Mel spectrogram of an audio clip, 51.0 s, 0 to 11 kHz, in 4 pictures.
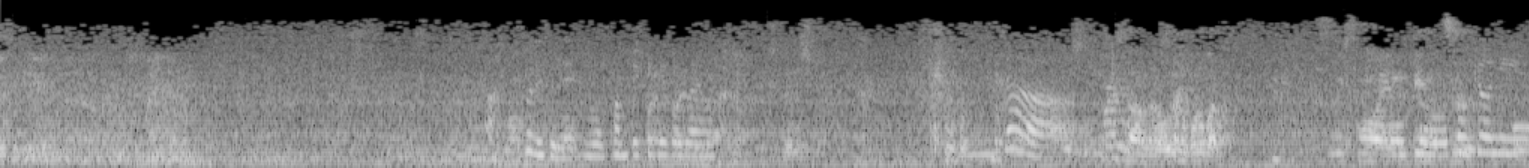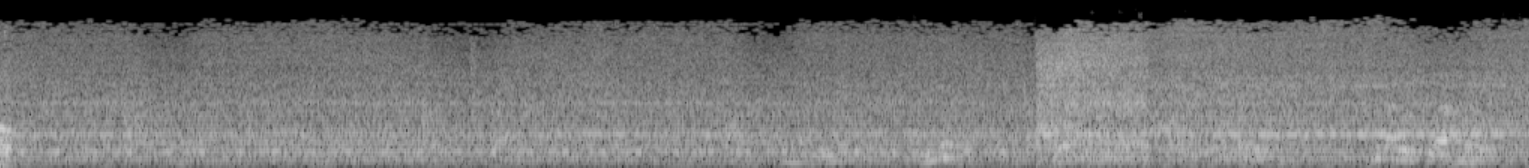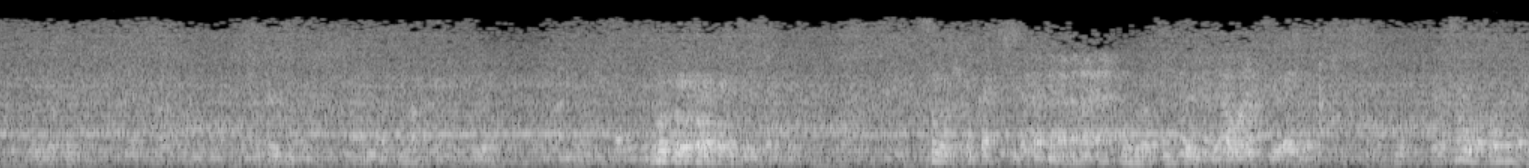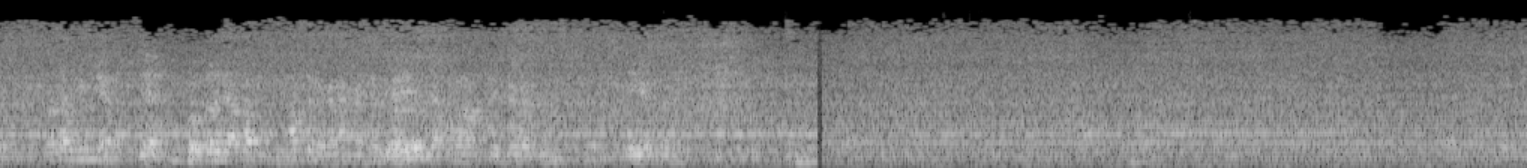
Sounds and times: Printer: 0:00.0 - 0:50.9
Speech: 0:24.2 - 0:32.2, 0:34.8 - 0:44.1.

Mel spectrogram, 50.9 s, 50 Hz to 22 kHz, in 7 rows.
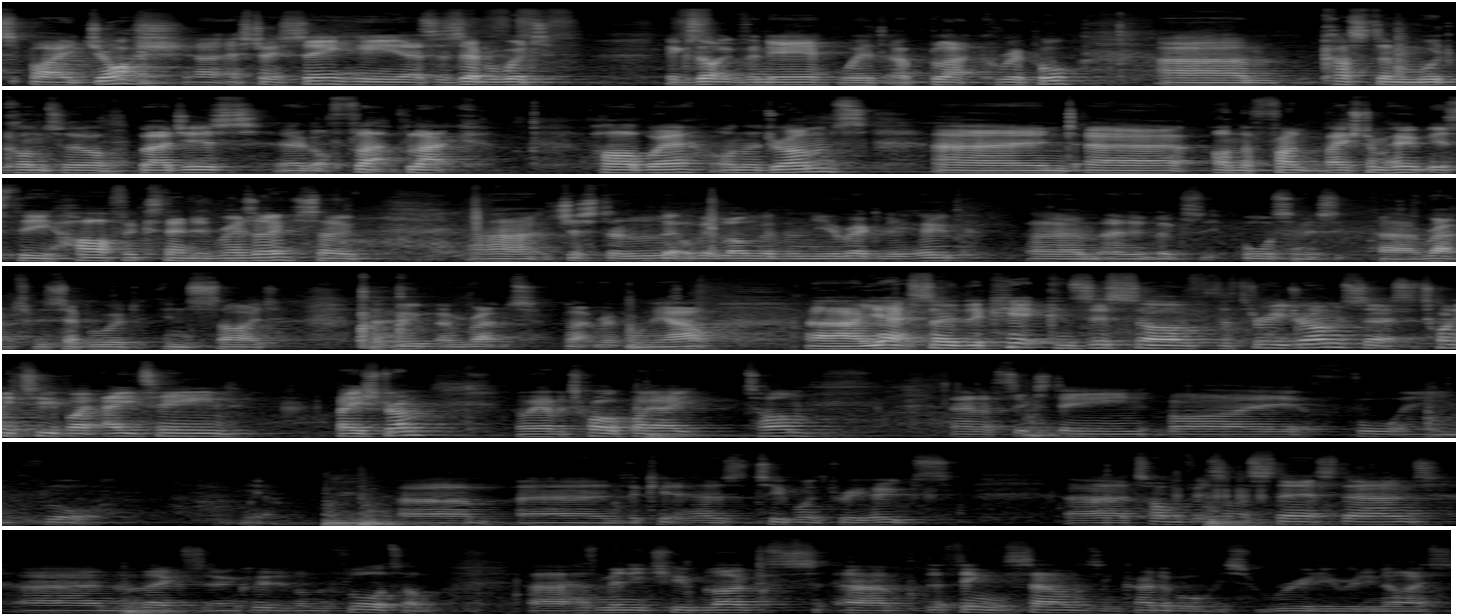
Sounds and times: Speech: 0:00.0 - 0:33.2, 0:33.8 - 0:50.8.

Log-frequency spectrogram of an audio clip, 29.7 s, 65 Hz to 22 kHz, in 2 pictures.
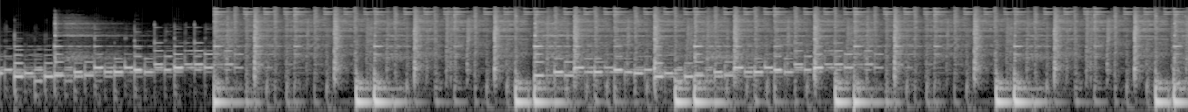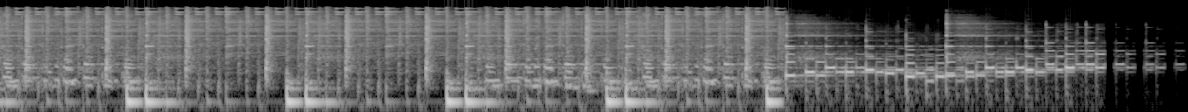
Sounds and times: Music: 0:00.0 - 0:28.7.

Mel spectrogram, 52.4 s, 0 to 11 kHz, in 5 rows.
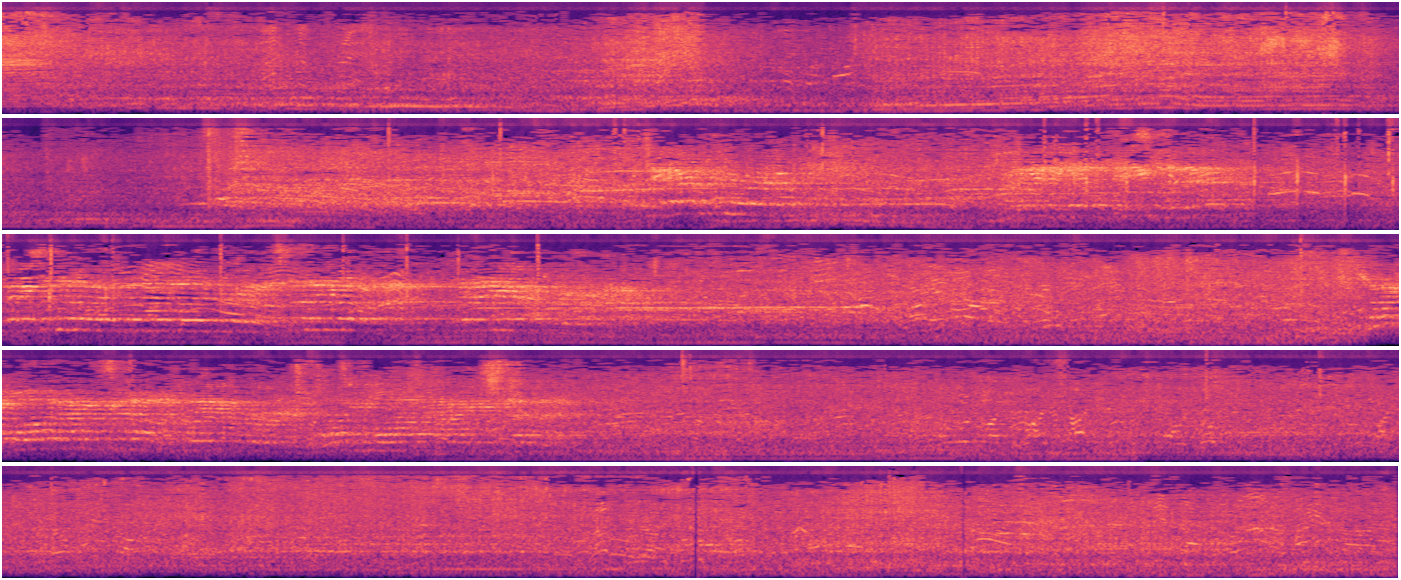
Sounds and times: Speech: 0:15.2 - 0:16.7, 0:17.9 - 0:20.2, 0:20.9 - 0:26.0, 0:27.0 - 0:35.9, 0:38.3 - 0:43.9.

